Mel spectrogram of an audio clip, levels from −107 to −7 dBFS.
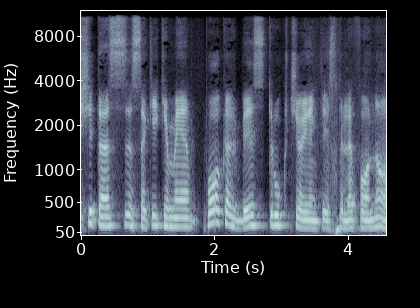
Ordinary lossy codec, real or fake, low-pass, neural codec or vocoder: MP3, 64 kbps; fake; 10.8 kHz; autoencoder, 48 kHz, 32 numbers a frame, DAC-VAE, trained on Japanese speech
